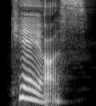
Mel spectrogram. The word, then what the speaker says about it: chaos: How do you pronounce it? It's chaos.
